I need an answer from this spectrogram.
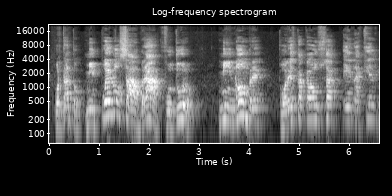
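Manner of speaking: slow, loud, weighty scripture proclamation; emphatic preaching. Acted. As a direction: drive each word of the verse home. Preacher expounds Isaiah verse emphatically.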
